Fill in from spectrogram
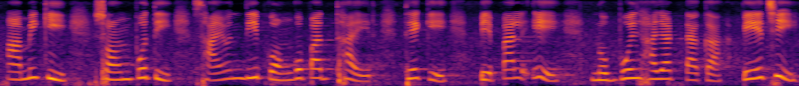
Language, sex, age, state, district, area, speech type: Bengali, female, 45-60, West Bengal, Paschim Medinipur, rural, read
